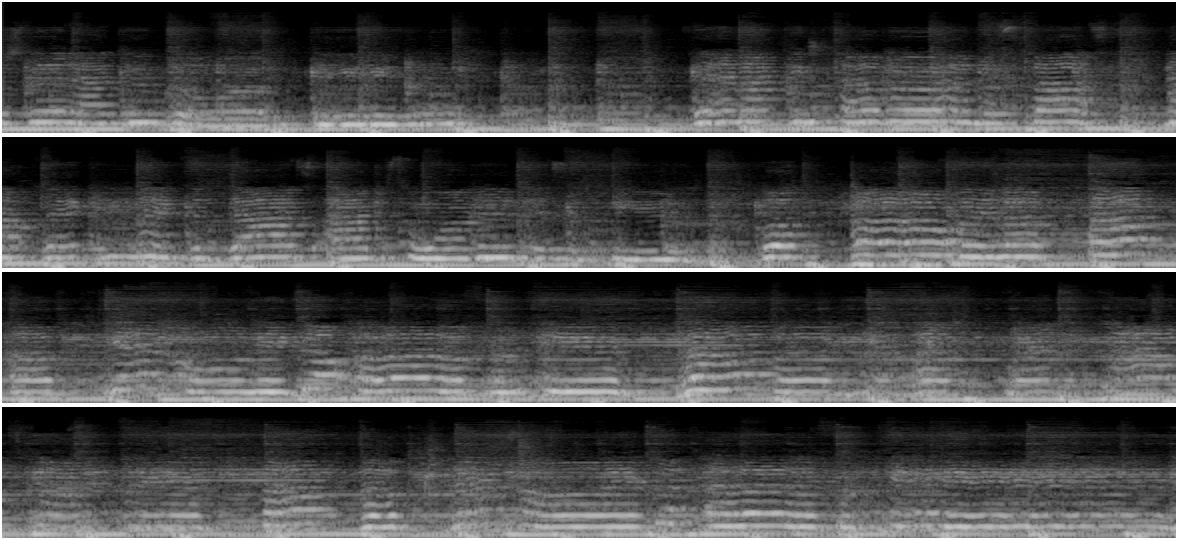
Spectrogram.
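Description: A woman singing a song with instrumental accompaniment.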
